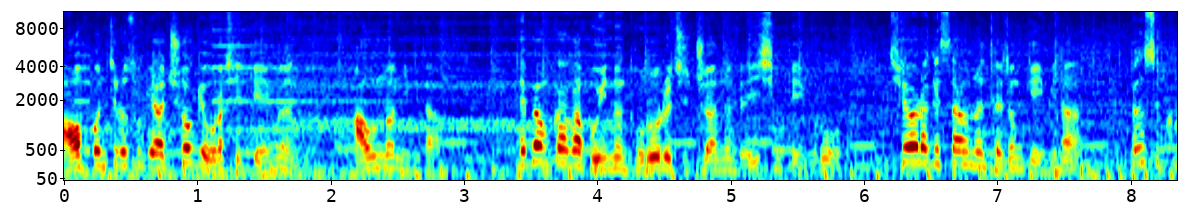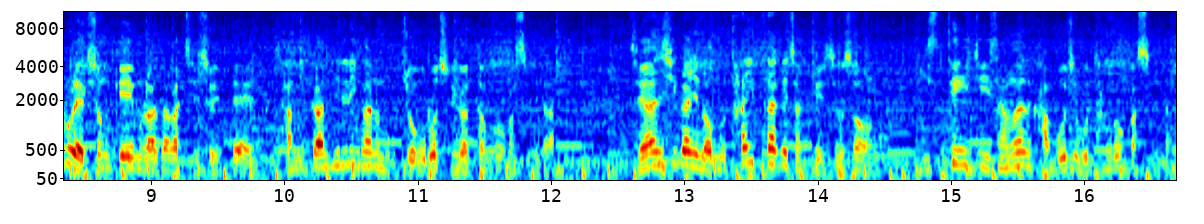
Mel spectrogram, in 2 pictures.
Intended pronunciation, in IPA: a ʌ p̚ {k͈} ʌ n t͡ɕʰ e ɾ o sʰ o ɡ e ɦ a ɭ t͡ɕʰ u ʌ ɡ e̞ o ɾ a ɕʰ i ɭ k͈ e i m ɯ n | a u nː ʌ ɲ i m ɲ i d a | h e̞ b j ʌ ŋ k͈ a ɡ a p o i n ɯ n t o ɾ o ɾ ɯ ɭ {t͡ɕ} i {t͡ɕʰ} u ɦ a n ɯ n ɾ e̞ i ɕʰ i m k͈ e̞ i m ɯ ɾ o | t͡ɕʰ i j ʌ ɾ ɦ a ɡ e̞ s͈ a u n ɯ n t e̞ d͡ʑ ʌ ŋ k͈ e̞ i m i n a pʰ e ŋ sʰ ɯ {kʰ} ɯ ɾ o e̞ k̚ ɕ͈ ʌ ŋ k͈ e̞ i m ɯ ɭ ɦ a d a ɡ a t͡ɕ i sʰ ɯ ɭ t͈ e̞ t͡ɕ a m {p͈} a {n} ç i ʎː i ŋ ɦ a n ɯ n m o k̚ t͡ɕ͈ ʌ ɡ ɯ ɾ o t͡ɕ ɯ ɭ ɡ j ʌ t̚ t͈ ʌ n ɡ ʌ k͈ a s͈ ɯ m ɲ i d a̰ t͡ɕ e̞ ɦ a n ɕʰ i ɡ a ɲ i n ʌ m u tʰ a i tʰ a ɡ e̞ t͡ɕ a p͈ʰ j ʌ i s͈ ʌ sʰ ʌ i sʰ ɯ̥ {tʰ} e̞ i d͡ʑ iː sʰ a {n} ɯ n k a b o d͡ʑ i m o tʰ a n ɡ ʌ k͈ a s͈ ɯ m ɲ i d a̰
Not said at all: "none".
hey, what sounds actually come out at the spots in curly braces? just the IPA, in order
p͈, t͡ɕ, t͡ɕʰ, kʰ, k͈, n, tʰ, ŋ

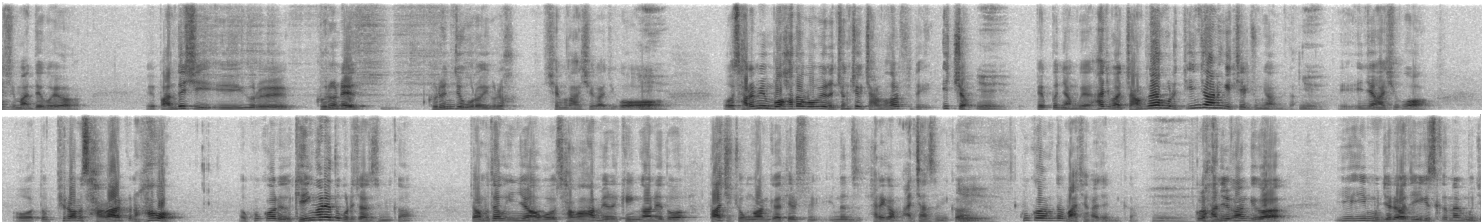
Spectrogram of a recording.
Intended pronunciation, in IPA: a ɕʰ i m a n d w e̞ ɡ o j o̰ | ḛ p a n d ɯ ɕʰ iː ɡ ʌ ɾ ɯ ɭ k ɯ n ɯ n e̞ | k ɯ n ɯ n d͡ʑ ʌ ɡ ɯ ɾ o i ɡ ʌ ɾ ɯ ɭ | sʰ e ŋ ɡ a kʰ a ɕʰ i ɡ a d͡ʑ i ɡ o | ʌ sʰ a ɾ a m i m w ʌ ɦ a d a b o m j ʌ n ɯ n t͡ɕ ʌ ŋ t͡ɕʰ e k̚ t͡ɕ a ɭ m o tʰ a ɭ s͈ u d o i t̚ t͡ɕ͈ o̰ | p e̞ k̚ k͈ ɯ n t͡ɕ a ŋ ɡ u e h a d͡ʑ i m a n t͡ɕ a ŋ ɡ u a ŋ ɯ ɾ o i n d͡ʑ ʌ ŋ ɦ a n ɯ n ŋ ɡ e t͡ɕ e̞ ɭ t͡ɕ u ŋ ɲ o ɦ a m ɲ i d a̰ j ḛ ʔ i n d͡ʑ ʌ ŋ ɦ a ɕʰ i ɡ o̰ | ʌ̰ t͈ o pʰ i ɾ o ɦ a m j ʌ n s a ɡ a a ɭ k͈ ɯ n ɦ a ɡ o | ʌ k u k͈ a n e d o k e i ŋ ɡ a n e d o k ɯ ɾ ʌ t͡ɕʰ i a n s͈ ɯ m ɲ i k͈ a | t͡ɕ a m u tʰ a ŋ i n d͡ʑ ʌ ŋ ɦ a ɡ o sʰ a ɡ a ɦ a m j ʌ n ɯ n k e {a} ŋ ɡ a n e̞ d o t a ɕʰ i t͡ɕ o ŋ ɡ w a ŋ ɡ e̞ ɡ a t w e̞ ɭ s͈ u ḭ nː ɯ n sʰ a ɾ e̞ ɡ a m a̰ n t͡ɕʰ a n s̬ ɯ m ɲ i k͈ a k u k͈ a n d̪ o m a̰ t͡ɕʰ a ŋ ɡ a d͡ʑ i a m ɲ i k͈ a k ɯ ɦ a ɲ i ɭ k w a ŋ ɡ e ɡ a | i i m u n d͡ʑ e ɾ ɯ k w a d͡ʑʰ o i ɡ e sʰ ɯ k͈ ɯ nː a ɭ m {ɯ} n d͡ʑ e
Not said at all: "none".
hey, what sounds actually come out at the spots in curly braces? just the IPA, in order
i, u

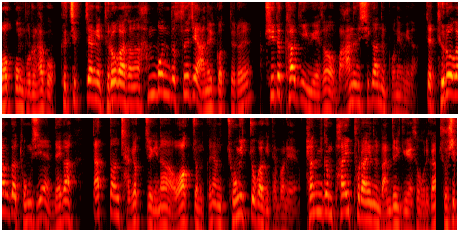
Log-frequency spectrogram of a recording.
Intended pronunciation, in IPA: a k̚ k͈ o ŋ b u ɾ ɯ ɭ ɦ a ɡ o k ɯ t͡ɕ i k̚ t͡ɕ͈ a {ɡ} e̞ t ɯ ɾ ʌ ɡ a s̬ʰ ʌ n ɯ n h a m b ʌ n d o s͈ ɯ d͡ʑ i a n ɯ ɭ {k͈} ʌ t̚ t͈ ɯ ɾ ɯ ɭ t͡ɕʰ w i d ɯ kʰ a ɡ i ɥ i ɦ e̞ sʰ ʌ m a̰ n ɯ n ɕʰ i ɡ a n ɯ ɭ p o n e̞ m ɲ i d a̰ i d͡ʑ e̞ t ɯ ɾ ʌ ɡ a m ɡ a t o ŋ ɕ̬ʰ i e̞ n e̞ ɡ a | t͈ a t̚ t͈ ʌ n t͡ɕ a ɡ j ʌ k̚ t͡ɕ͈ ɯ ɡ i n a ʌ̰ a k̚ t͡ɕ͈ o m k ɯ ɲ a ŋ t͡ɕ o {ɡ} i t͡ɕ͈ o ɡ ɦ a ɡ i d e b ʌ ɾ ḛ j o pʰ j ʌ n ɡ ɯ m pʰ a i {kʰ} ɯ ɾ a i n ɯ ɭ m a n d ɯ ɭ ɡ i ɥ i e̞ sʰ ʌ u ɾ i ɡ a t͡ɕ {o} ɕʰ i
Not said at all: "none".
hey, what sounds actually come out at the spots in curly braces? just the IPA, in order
ŋ, k͈, ŋ, pʰ, u

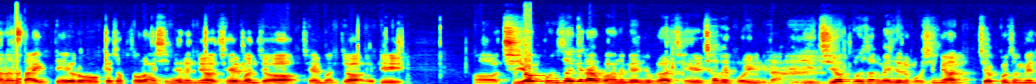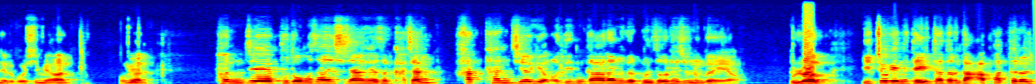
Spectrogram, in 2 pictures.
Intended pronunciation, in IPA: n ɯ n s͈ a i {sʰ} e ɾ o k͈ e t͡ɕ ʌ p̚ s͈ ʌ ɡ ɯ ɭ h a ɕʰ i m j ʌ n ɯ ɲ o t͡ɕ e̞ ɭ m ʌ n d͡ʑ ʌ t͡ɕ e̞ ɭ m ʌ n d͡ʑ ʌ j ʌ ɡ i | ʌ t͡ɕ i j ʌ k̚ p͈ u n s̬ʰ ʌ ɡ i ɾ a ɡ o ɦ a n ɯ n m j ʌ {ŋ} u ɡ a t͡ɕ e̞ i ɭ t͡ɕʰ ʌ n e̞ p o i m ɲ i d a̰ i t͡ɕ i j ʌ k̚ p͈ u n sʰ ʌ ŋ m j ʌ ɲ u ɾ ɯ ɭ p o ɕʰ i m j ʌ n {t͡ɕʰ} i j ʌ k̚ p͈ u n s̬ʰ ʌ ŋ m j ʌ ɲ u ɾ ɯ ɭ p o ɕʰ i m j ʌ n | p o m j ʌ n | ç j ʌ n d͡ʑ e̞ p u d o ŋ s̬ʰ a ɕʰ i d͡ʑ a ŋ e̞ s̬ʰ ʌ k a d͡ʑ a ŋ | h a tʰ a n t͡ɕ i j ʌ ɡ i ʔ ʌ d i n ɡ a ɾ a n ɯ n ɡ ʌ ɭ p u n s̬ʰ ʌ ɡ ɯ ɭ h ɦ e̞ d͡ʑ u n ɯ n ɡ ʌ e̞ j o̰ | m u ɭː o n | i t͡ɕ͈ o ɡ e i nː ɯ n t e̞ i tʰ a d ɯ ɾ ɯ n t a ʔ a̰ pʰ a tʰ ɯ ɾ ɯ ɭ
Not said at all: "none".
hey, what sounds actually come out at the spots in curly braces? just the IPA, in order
tʰ, ɲ, t͡ɕ

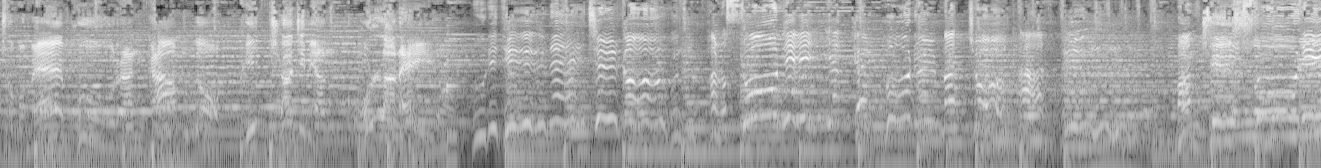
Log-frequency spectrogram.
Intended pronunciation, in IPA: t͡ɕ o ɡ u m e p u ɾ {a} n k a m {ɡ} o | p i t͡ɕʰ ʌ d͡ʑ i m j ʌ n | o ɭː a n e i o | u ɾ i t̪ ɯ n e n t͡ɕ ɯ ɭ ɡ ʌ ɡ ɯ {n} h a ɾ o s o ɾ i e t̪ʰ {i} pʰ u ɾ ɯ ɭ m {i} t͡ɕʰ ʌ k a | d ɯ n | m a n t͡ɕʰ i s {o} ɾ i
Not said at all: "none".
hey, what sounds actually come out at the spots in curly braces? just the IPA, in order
a, d, n, e, a, o

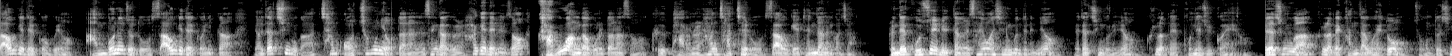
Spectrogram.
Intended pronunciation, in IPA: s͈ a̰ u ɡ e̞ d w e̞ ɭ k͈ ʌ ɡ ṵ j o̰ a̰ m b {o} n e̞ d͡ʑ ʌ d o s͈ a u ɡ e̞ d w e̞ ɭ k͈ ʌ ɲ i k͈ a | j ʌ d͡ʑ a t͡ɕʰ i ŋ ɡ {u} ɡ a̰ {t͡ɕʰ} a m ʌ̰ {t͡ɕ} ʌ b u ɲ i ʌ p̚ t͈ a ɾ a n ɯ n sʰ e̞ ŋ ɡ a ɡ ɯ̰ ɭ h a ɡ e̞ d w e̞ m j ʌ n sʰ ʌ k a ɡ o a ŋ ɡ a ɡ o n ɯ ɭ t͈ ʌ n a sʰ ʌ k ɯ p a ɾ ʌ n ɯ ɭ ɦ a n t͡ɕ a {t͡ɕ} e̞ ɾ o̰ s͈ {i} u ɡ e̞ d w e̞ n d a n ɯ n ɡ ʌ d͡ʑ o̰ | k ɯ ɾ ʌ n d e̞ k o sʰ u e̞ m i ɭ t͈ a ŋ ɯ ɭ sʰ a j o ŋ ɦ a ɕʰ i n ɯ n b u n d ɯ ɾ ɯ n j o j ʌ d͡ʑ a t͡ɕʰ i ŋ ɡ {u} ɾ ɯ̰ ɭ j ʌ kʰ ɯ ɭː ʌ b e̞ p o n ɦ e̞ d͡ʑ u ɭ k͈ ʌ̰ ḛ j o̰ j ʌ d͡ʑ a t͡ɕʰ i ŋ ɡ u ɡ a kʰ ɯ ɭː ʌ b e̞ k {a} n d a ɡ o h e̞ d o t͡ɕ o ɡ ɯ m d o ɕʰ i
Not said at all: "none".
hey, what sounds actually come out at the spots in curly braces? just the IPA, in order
o, u, t͡ɕʰ, t͡ɕʰ, t͡ɕʰ, a, u, a

